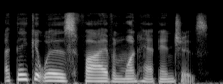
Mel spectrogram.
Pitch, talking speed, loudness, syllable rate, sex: 155 Hz, 240 wpm, -18 LUFS, 5.5 syllables/s, female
